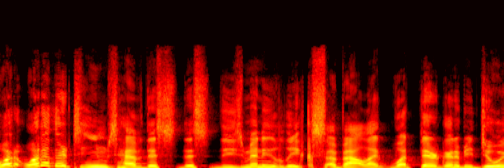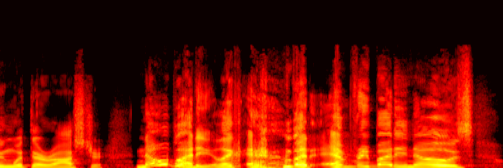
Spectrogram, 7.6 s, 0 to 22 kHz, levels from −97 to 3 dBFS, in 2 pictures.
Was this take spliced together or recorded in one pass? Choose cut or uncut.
uncut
